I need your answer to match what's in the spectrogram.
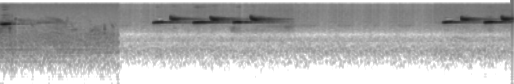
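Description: A tit sings bright, high two-note phrases, repeated three times in quick succession, then again after a pause, over quiet background.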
